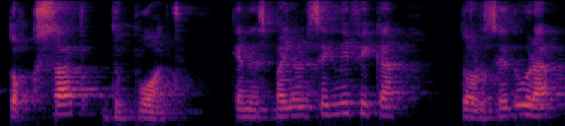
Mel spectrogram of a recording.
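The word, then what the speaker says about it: torsade de pointes: Ahora, hay una variante morfológica que en francés se pronuncia toxat du point, que en español significa torcedura o torsión de los puntos.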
